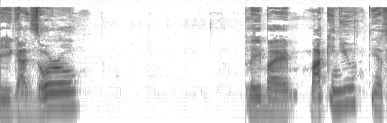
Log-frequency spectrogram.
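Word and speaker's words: Mackenyu: so right there you got Zoro played by maku that's how you pronounce his name and you got Nami over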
